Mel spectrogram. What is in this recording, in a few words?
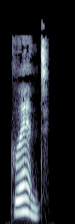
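"glint", spoken word, articulation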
